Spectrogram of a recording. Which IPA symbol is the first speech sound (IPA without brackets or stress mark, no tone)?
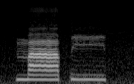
m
